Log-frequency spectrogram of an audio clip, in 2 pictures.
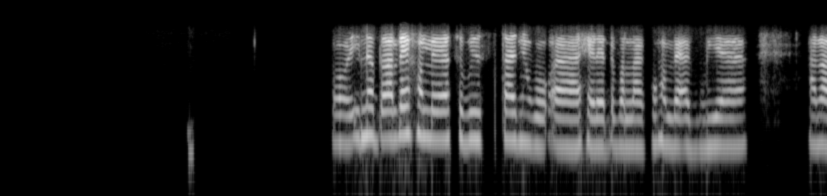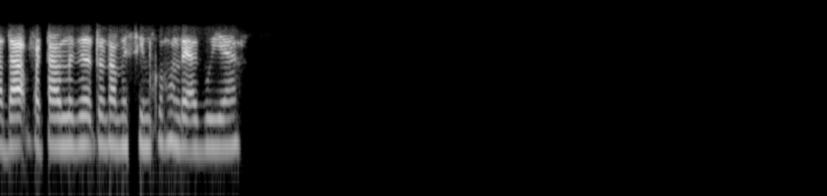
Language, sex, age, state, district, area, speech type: Santali, female, 30-45, Jharkhand, Seraikela Kharsawan, rural, conversation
